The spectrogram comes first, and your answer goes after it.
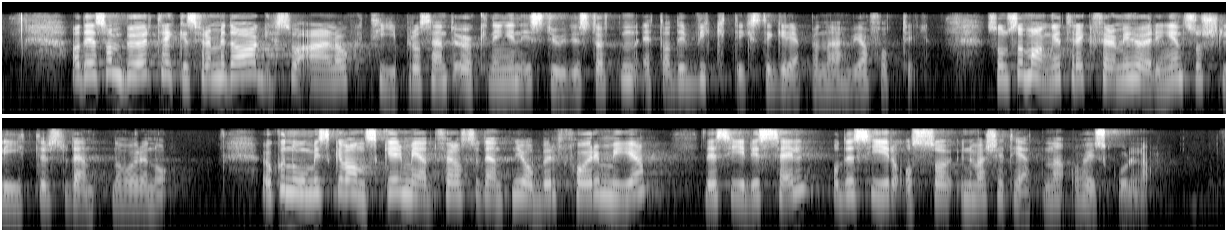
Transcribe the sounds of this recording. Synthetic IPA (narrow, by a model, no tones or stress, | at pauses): ɑʋd̪ɛsɔmbøːɾt̪ʰɾɛkːəsfɾɑmːɪd̪ɑːɡsɔʔæɳɔkːt̪ʰiːpʰɾʊsɛnt̪øːknɪŋənɪst̪ʉːd̪ɪəst̪œt̪ːn̩ɛt̪ːɑʋd̪ɪʋɪkt̪ɪkst̪əɡɾeːpənəʋɪhɑɾfɔt̪ʰːɪ̰lsɔmsɔmɑŋːət̪ʰɾɛkːfɾɑmːɪhøːɾɪŋənsɔʂɭiːt̪əɾst̪ʉd̪ɛnt̪ənəʋoːɾəno̰ː | œkʊnuːmɪskəʋɑnskəɾmeːd̪føːɾɑt̪st̪ʉd̪ɛnt̪ənəjɔbːəɾfɔɾmyːəd̪ɛsiːəɖɪsɛlːɔd̪ɛsiːəɾɔ̰sːɔʔʉnɪʋæʂɪt̪ʰeːt̪ənəʔɔhœʏskṵːlənə̰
